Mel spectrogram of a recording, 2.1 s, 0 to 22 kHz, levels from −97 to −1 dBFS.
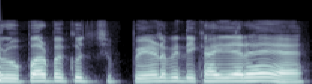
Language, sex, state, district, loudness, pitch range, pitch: Hindi, male, Jharkhand, Garhwa, -15 LUFS, 150-165 Hz, 160 Hz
